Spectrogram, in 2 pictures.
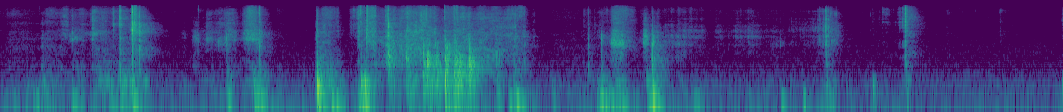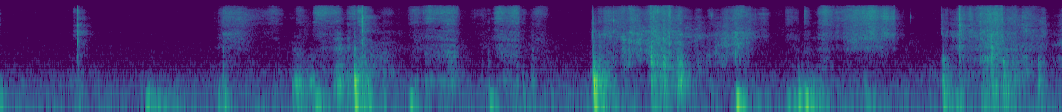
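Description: Paper stickers and planner pages being handled: irregular rustles, crinkles and light taps as stickers are peeled and pressed down by hand, with a longer rustle about three seconds in as the planner is shifted.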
